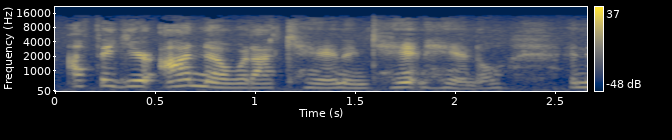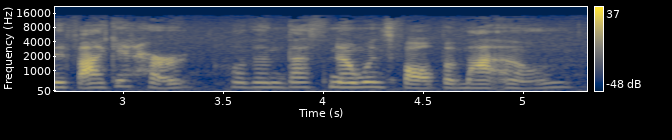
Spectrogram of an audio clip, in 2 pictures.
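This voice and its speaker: A woman's voice: medium pitch, brisk, fairly bright tone, a little hiss or hum, close to an everyday voice. A woman playing a stubborn, sassy, self-reliant teenage frontier girl in an amateur audio drama. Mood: breezy, defiant.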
